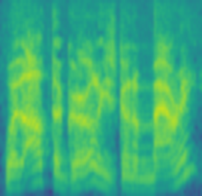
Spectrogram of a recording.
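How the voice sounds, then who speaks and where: A man's voice: mid-range voice, animated, moderate pace, pushed and bright, husky, full character voice. An actor playing a concerned hospital chaplain in a radio drama, reasoning and probing as he persuades.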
